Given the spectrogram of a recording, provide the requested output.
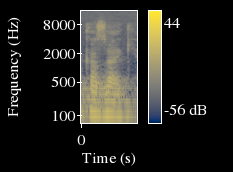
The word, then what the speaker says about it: казаки: Ну, например, вот возьмем такой пример казаки, да? Казаки, где у них ударение? Оба ударения.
